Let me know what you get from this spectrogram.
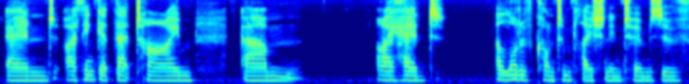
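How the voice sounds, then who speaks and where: A middle-aged Australian woman with a notably low voice, speaking as a podcast guest. She talks in a relaxed, chatty way, full of ums and self-corrections as she recalls her story. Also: slow. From Sydney, Australia. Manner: warm, chatty, many fillers and restarts. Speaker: guest, family law partner. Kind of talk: casual podcast interview.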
